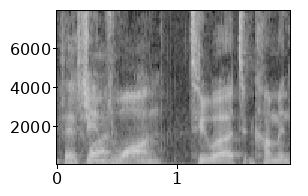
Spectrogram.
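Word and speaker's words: James Wan: scheduling James vaugh uh right that's how you pronounce his name James Juan to uh to come in studio as well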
